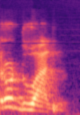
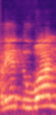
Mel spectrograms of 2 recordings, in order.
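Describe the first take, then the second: First: The word begins with an 'u' vowel. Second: The word begins with an 'i' vowel. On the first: This is the Shu'bah reading. "Kalau Syu'bah karakteristiknya" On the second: This is the usual reading. "Ridwan dipanggil Rudwan"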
